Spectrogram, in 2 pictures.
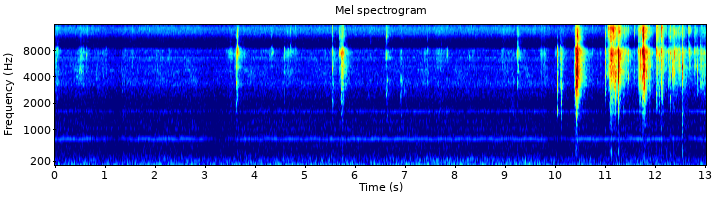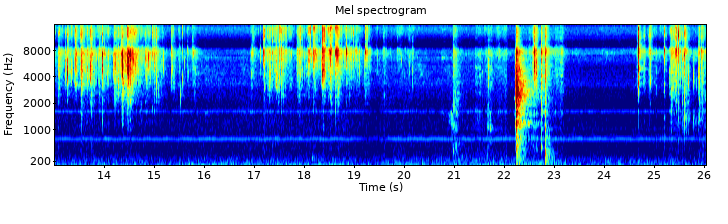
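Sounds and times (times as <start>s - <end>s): pastry crackling and crunching: 3.2s - 22.1s, 24.5s - 26.0s.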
